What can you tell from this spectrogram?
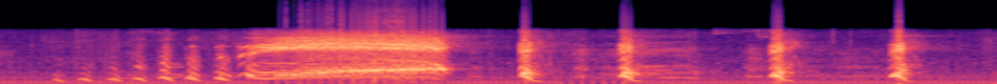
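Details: Howler monkeys at Tikal, Guatemala, roused by a guide's clapping and noises: a run of short rising squeaks, then a loud, harsh, pig-like squealing burst lasting about a second, followed by scattered sharp calls.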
